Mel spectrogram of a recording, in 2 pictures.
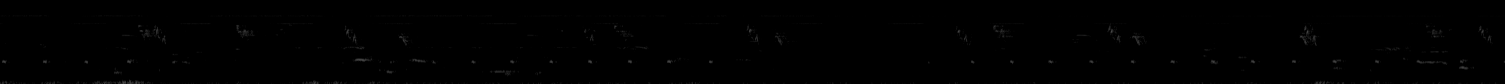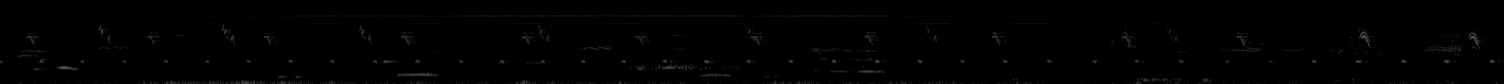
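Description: Faint outdoor birdsong: birds chirping over and over in quick, high, downward strokes, along with a regular pulsing call about three times a second. A steady, very high-pitched whine runs underneath.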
